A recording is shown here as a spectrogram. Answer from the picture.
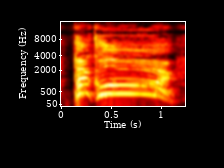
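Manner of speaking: high loud happy yell; gleeful giant. Acted. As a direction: cheer it mid-jump. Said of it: "with a big smile on his face".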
